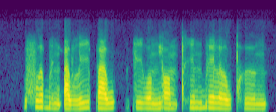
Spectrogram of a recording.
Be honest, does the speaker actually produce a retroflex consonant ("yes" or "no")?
no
